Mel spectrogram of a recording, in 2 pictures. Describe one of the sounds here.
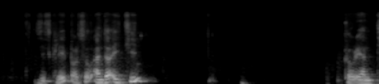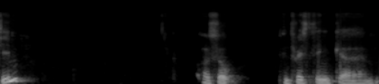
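A middle-aged man speaks calmly over an online call, in short phrases with pauses.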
